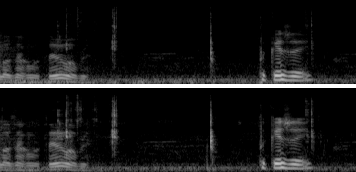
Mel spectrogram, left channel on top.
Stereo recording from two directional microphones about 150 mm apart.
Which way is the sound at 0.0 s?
10° right (ahead or behind).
